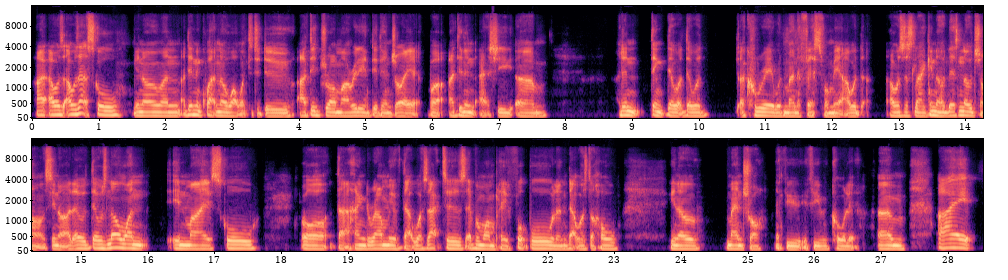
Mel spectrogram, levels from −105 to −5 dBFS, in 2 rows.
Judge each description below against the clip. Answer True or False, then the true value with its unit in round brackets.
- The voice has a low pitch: True (115 Hz)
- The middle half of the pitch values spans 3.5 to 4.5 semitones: False (3.1 semitones)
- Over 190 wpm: True (200 wpm)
